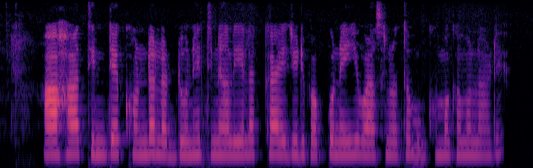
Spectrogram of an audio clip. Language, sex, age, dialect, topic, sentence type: Telugu, female, 56-60, Southern, agriculture, statement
